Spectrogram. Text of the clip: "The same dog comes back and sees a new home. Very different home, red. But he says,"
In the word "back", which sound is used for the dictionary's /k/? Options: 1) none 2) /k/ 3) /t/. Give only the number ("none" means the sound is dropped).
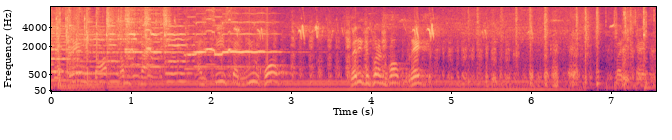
1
